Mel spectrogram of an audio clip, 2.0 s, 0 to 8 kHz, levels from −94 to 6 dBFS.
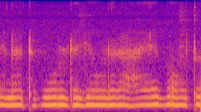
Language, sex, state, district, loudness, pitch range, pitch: Hindi, female, Uttar Pradesh, Jyotiba Phule Nagar, -19 LUFS, 195-200 Hz, 200 Hz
